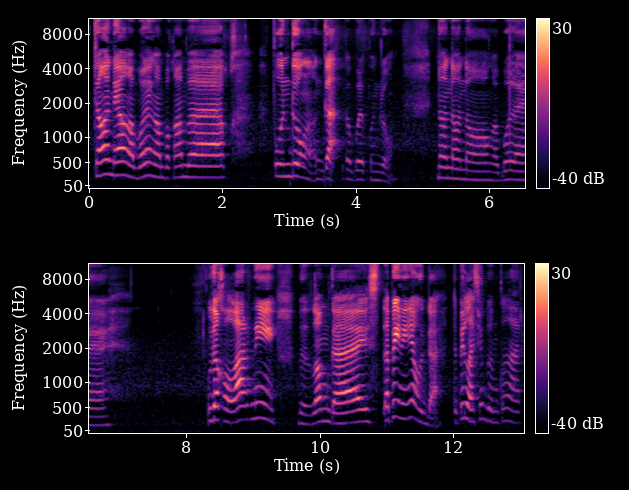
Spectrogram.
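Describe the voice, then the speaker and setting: A young woman from Indonesia chats casually on a livestream. Her voice sits high and sounds bright and sharp. She is playful and pouty, tossing in English phrases, over a faint hiss. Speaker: idol livestream host. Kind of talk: casual livestream chat with viewers.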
